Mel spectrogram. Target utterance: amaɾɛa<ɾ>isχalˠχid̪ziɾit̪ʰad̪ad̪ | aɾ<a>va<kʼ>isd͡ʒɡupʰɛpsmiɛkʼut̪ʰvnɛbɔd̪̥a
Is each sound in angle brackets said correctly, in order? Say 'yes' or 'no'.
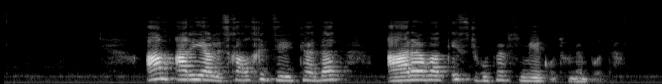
no, yes, yes

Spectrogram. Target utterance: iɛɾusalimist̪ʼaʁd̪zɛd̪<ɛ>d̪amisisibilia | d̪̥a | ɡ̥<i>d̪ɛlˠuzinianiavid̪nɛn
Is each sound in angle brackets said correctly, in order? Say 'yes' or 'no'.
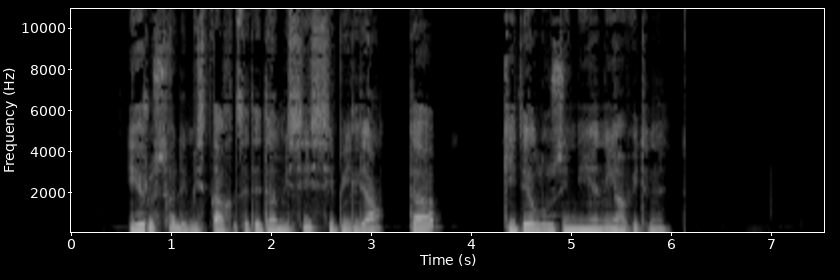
yes, yes

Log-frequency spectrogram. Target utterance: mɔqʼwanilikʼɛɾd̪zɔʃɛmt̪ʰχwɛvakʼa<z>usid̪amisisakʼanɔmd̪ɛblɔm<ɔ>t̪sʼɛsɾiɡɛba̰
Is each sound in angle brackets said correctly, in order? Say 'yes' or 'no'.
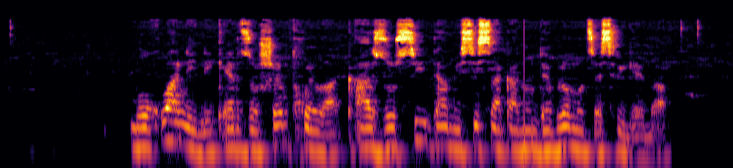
yes, yes

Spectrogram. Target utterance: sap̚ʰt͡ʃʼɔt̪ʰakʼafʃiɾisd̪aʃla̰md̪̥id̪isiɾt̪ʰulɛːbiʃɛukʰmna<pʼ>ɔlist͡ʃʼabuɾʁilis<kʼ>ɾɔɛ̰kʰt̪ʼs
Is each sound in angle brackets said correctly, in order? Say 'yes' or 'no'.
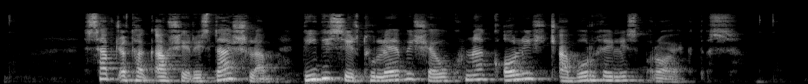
no, no

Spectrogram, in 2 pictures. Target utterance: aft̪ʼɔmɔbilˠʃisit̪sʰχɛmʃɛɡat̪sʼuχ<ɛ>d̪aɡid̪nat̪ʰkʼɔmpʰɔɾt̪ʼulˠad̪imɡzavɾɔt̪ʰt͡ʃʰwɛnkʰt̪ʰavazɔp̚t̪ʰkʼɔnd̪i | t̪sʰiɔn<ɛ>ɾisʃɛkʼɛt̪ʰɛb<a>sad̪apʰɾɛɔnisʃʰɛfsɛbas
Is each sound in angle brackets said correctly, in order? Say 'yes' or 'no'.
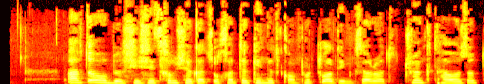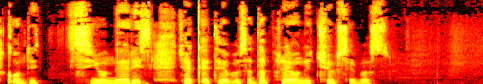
no, yes, yes

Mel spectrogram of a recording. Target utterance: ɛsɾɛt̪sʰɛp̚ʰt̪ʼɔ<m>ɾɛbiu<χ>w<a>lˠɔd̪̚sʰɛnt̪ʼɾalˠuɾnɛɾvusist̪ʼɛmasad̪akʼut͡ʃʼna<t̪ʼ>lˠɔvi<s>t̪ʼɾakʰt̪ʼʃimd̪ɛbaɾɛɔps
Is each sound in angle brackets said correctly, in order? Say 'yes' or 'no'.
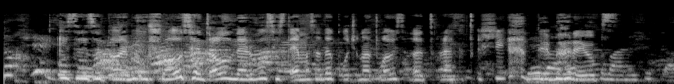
no, no, yes, yes, yes

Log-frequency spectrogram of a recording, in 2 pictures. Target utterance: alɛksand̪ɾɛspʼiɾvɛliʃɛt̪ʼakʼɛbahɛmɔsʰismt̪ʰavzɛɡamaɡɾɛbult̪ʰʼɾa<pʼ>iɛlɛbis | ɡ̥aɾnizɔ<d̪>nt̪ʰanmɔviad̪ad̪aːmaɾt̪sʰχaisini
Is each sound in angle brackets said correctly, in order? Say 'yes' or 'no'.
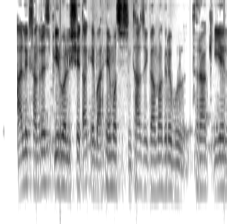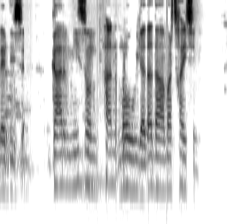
no, no

